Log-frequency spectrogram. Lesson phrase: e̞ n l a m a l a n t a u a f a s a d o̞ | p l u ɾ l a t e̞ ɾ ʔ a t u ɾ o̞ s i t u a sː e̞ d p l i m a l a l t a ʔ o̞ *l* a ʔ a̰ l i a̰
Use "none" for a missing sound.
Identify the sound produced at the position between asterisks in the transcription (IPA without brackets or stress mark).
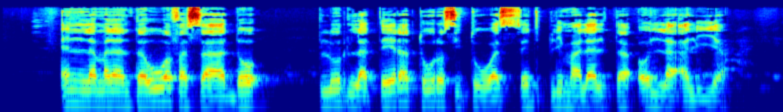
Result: lː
